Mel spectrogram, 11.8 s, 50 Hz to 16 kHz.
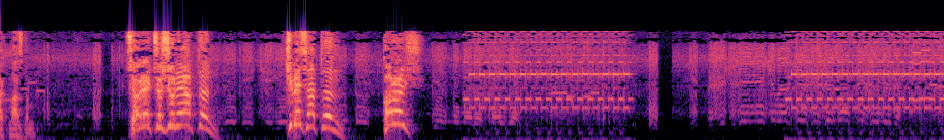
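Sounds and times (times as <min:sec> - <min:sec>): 
speech: 0:00.0 - 0:00.6, 0:01.6 - 0:02.8, 0:03.6 - 0:05.3
electronic telephone ringing: 0:05.8 - 0:08.0, 0:09.8 - 0:11.8.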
